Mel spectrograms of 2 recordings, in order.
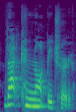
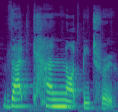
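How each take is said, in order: First: Only some words carry strong stress. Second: Every single word carries strong stress. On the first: The statement is emphatic. "especially to add emphasis to make the meaning stronger" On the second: The statement is even more dramatic. "make it even more dramatic by stressing every single word"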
